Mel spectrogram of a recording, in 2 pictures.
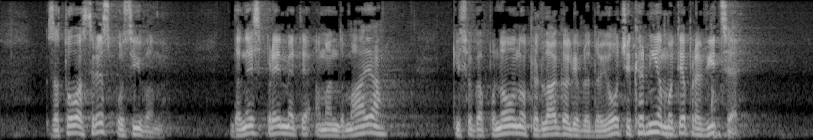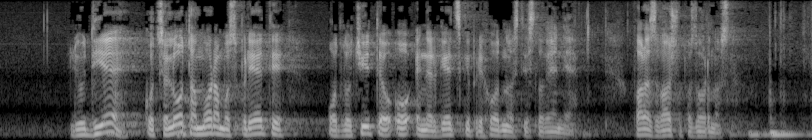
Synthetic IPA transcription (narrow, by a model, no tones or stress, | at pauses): zat̪oːʋasɾespɔziːʋam | d̪anɛspɾɛjmɛt̪ɛʔamand̪maːja | kisɔɡapɔnɔwnɔpɾɛd̪laːɡaliʋlad̪ajoːt͡ʃikeɾniːmamɔt̪eːpɾaʋit̪sɛ | lʲjud̪jekɔt̪sɛloːt̪amoːɾamɔspɾɛjeːt̪i | ɔd̪lɔt͡ʃiːt̪ɛwʔɔʔɛnɛɾɡeːt̪skipɾixoːd̪nɔst̪islɔʋeːnijɛ̰ | xʋaːlazaʋaːʃɔpɔzoːɾnɔst̪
